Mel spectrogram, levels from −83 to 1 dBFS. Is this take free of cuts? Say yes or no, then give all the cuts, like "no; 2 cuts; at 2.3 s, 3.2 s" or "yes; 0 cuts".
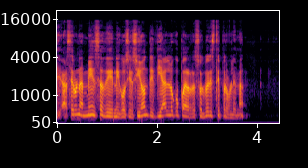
yes; 0 cuts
